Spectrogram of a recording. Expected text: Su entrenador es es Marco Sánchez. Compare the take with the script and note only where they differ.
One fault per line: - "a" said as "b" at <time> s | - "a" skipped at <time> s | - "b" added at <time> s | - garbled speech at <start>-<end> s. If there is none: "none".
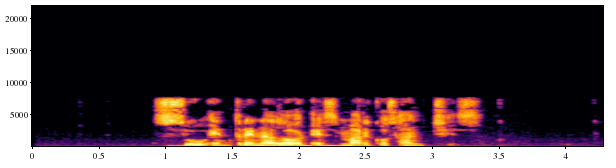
- "es" skipped at 2.3 s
